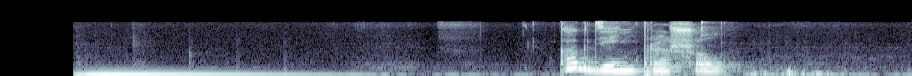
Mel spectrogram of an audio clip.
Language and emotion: Russian, neutral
